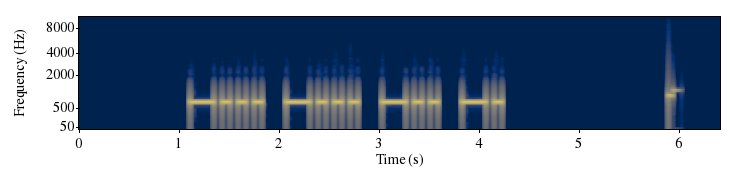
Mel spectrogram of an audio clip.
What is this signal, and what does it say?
Morse code, heard as a keyed tone, about 15 wpm, 700 Hz. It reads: BBDN
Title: All Cut Numbers - 4-Digit 15wpm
